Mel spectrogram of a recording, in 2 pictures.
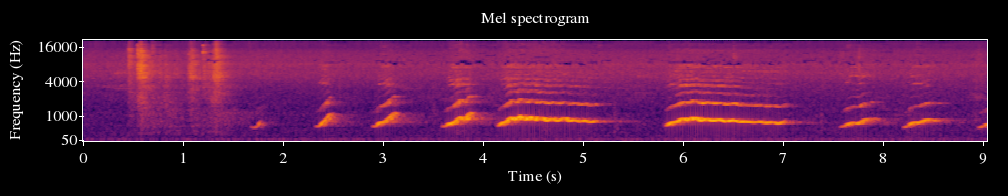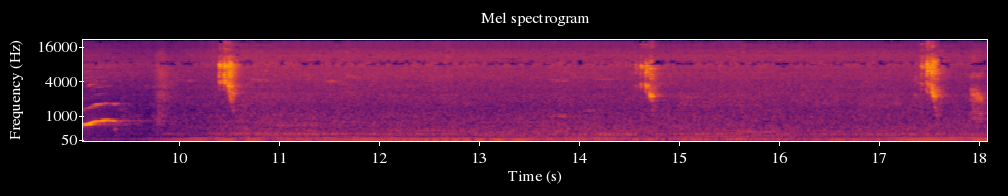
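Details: A lar gibbon in a zoo gives a series of rising, swooping hoots that quicken, then stop.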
